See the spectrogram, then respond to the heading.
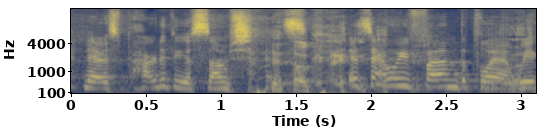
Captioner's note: laughter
